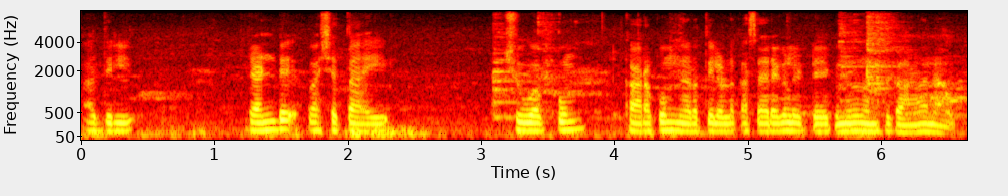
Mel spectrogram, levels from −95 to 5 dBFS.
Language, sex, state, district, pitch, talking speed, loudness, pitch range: Malayalam, male, Kerala, Kollam, 140 Hz, 90 wpm, -17 LUFS, 130-145 Hz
